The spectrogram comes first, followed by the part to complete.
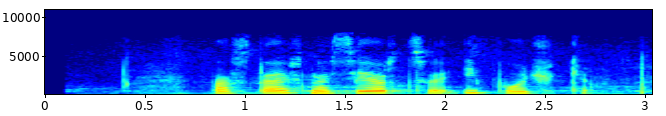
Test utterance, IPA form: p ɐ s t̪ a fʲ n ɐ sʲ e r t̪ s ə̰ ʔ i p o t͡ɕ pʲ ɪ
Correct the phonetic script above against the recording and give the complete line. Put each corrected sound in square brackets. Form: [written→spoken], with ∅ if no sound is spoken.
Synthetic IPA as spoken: p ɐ s t̪ a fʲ n ɐ sʲ e r t̪ s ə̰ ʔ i p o t͡ɕ [pʲ→kʲ] ɪ

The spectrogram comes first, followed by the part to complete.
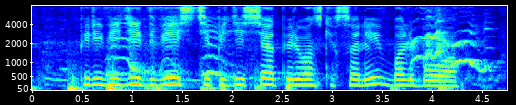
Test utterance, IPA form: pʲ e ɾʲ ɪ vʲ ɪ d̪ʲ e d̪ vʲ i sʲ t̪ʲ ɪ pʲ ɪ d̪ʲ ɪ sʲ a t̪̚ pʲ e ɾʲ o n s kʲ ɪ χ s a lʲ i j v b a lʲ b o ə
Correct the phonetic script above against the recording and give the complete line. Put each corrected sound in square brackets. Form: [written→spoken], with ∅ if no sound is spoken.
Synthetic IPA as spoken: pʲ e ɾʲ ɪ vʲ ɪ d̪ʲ [e→i] d̪ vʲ [i→e] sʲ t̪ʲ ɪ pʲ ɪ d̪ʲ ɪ sʲ a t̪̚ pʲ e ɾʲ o n s kʲ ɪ χ s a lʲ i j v b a lʲ b o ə

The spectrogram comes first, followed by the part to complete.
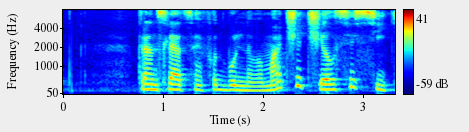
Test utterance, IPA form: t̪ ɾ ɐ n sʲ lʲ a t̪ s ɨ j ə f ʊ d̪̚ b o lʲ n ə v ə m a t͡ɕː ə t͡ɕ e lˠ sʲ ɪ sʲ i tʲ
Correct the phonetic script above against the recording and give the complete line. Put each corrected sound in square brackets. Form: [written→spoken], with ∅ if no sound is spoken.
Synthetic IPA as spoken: t̪ ɾ ɐ n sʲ lʲ a t̪ s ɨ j ə f ʊ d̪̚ b o lʲ n ə v ə m a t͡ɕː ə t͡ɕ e lˠ sʲ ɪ sʲ i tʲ

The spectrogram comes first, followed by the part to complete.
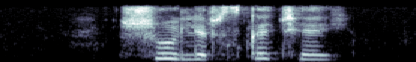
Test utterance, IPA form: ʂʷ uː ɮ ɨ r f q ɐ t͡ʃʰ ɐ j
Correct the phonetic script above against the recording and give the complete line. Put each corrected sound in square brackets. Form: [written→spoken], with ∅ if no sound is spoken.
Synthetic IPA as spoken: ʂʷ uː ɮ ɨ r [f→s] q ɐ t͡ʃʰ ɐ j

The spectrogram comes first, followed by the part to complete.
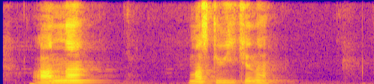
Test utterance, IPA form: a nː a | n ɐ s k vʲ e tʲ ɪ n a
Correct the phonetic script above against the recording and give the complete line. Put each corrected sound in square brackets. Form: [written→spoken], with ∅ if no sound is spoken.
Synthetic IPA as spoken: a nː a | [n→m] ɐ s k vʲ [e→i] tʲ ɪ n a

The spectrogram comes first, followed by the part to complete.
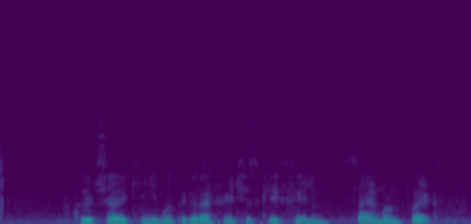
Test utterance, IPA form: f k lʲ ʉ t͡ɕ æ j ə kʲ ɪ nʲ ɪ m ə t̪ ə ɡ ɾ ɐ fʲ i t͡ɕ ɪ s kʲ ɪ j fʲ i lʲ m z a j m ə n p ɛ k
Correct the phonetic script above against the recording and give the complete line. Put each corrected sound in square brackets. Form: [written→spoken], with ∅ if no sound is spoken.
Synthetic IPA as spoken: f k lʲ ʉ t͡ɕ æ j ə kʲ ɪ nʲ ɪ m ə t̪ ə ɡ ɾ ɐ fʲ i t͡ɕ ɪ s kʲ ɪ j fʲ i lʲ m [z→s] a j m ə n p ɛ k

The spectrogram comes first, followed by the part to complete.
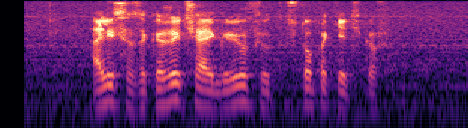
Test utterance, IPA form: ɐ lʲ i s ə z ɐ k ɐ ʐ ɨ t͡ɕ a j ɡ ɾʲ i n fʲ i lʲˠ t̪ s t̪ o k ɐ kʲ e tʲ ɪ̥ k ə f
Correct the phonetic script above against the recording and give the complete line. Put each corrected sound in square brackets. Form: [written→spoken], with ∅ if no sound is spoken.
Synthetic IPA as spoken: ɐ lʲ i s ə z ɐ k ɐ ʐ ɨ t͡ɕ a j ɡ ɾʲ i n fʲ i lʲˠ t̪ s t̪ o [k→p] ɐ kʲ e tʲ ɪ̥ k ə f

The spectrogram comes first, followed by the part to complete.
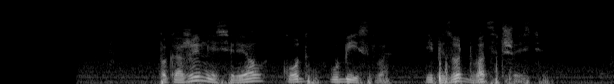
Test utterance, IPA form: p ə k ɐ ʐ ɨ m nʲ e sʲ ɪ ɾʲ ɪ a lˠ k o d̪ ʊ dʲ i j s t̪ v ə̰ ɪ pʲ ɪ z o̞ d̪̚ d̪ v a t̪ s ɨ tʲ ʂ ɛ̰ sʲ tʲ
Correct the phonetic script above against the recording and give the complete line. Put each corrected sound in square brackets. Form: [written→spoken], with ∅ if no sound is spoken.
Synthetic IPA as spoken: p ə k ɐ ʐ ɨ m nʲ e sʲ ɪ ɾʲ ɪ a lˠ k o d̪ ʊ [dʲ→bʲ] i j s t̪ v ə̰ ɪ pʲ ɪ z o̞ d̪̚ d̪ v a t̪ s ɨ tʲ ʂ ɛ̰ sʲ tʲ

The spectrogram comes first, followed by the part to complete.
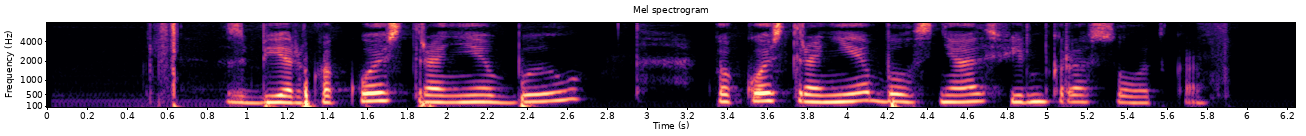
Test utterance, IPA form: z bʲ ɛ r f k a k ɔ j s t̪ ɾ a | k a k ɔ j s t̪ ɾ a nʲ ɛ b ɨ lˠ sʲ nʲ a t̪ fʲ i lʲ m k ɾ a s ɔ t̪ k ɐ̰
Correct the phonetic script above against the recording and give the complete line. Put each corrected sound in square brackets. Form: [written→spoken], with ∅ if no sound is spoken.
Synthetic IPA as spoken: z bʲ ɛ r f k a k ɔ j s t̪ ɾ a | k a k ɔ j s t̪ ɾ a nʲ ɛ b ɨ lˠ sʲ nʲ a t̪ fʲ i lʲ m k ɾ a s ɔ t̪ k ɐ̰

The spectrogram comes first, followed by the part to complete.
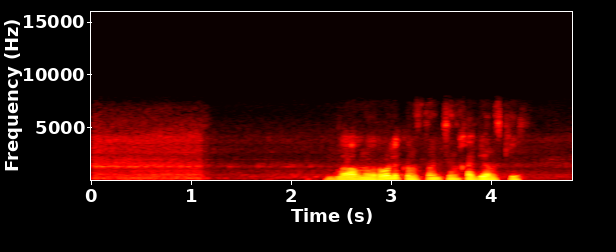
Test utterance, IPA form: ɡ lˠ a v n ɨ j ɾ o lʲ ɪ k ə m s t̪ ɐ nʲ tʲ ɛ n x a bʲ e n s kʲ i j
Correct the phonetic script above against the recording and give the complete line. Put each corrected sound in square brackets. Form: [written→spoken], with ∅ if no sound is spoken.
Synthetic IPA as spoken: ɡ lˠ a v n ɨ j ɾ o lʲ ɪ k ə [m→n] s t̪ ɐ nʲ tʲ [ɛ→i] n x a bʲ e n s kʲ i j

